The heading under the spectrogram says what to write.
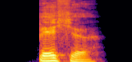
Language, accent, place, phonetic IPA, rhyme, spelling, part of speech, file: German, Germany, Berlin, [ˈbɛçə], -ɛçə, Bäche, noun, De-Bäche.ogg
- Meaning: nominative/accusative/genitive plural of Bach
